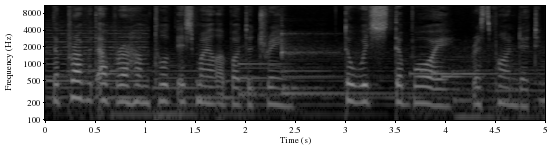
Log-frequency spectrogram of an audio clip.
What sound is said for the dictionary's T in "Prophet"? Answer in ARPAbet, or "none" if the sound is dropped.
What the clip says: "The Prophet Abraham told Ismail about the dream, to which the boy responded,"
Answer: T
